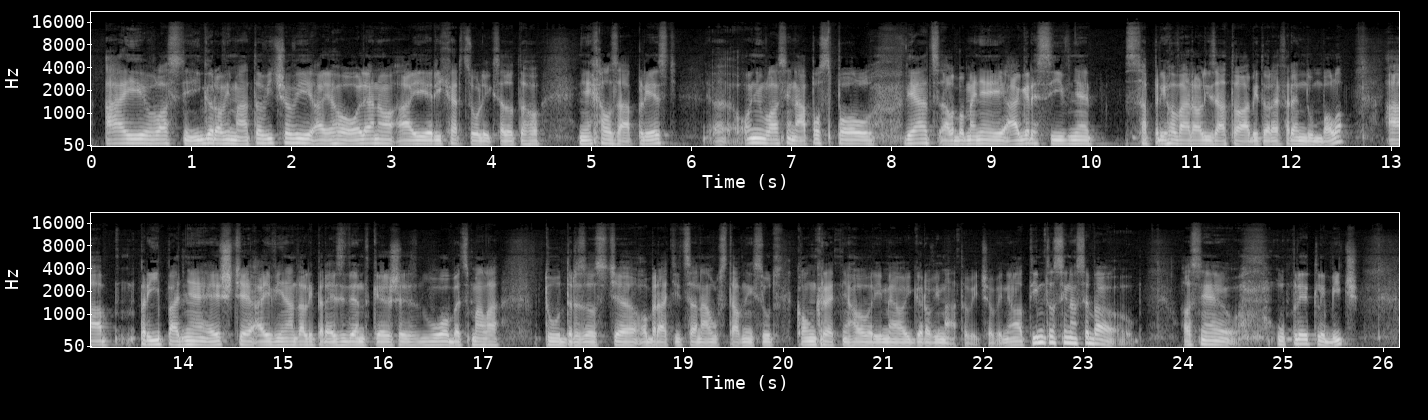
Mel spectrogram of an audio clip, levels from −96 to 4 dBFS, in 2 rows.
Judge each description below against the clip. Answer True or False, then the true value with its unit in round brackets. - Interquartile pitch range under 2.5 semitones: False (2.8 semitones)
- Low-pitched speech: True (100 Hz)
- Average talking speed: True (140 wpm)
